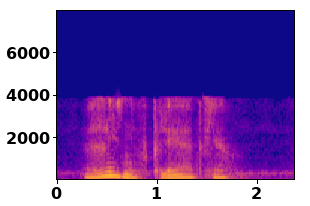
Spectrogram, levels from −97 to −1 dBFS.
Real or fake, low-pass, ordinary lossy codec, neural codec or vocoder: fake; 7.2 kHz; AAC, 16 kbps; codec, 24 kHz, 0.9 kbps, WavTokenizer, small release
